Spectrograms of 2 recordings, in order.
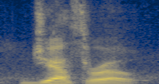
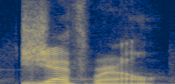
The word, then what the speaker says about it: Jethro: How do you pronounce it? Jethro. sort of like it's sort of like there's another name that's Oh, I apologize. Jethro. There you go. Jethro.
